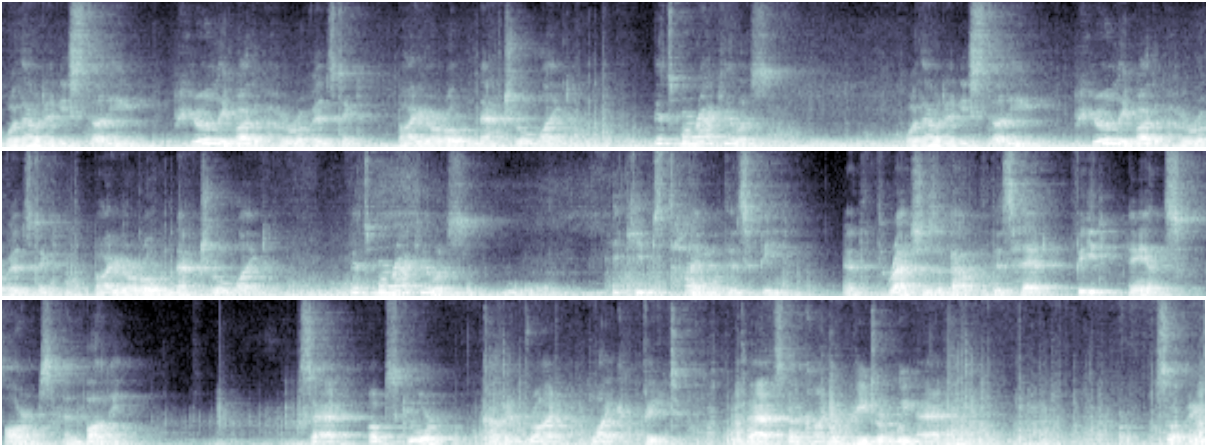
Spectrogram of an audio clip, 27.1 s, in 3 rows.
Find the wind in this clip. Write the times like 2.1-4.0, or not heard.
0.0-27.0.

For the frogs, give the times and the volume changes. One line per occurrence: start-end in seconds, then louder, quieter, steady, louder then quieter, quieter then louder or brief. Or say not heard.
not heard.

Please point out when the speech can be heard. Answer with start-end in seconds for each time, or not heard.
0.0-5.8, 6.8-12.6, 13.6-19.1, 20.3-25.3, 26.4-27.0.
